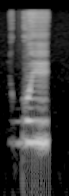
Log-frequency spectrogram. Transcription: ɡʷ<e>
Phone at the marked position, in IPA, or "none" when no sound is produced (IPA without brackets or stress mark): i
